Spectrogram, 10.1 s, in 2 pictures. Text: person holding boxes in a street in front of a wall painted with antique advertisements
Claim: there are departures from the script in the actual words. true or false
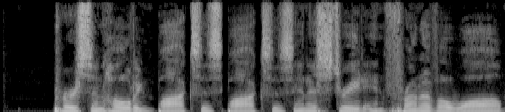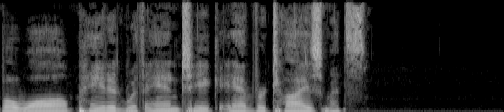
true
